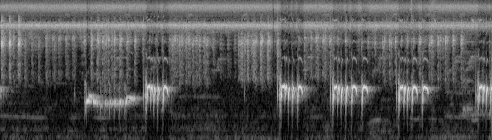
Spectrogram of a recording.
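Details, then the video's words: Zebra dove, village bird singing as a lure to make others respond; a soft rolling coo followed by four loud bursts of quick stuttering notes spaced about a second apart, high insect drone throughout. "suara merbok kampung/perkutut lokal gacor manggung jadi pikat pancingan semua jadi nyaut"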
